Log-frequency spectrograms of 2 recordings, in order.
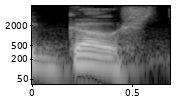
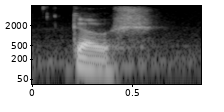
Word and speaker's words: Ghose: It's actually Ghosh. The H at the, there's no H at the end, but there should be. Ghosh.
